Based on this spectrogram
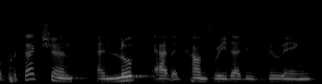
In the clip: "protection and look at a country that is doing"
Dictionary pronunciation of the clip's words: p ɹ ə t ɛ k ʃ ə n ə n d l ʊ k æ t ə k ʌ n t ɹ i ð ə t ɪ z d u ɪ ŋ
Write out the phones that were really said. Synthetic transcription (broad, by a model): p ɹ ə t ɛ k ʃ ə n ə n l ʊ k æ t ə k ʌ n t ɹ i ð ə t ɪ z d u ɪ ŋ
